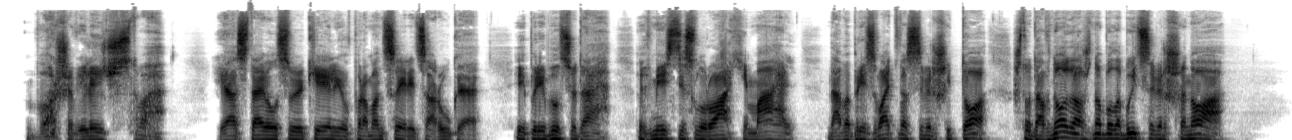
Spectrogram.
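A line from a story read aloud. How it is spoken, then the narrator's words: Furious hoarse hiss. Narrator (Russian): Яростно просипел Тивилдорм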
